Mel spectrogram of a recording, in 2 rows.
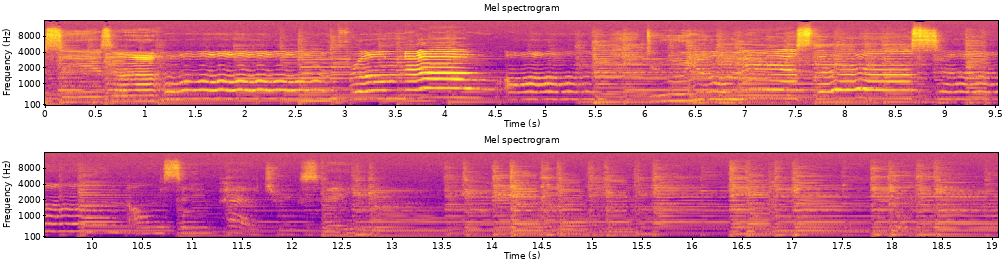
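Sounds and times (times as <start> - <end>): woman singing: 0.0 - 13.3
acoustic guitar playing: 0.0 - 19.0.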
